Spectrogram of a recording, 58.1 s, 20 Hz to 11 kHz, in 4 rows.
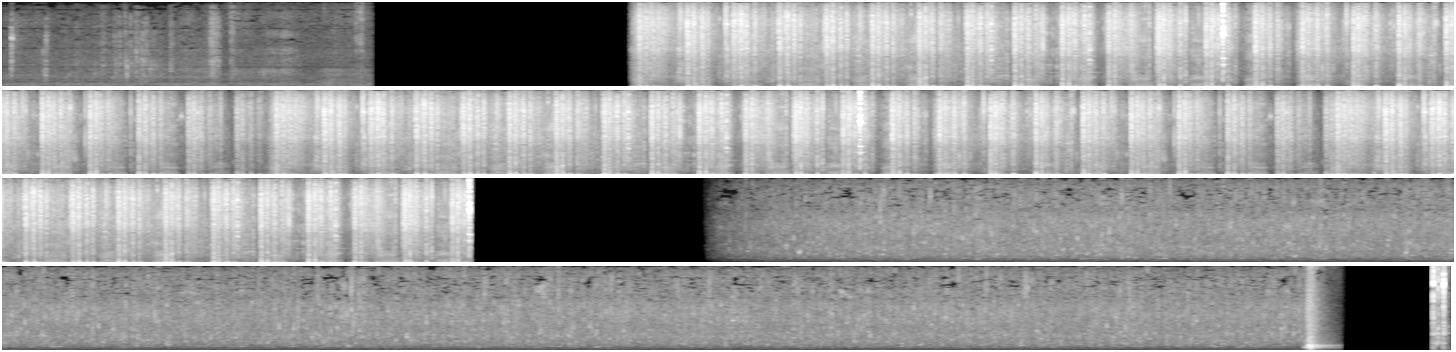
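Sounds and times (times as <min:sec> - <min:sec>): running water: 0:06.3 - 0:33.7, 0:36.2 - 0:56.6
small splashy ticks: 0:06.3 - 0:33.7
hooves on frozen snowy ground: 0:06.3 - 0:33.8.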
